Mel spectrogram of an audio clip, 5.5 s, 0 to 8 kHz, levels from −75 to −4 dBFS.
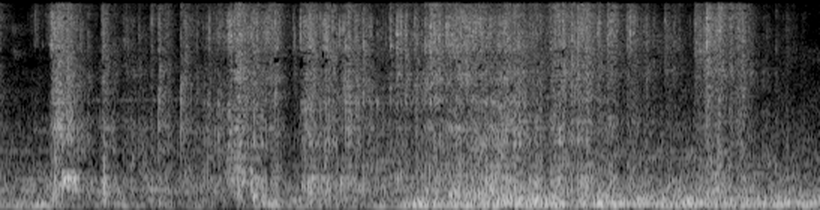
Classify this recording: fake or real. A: real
